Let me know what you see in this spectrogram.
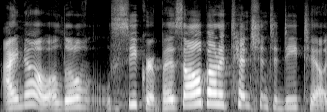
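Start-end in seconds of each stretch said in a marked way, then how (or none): none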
